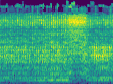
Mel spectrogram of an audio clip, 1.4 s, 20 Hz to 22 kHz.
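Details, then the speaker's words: Pottery wheel trimming a noodle bowl: a buzzy, vibrating scrape as the blade, held at 90° to the clay, scrapes instead of shaves and chatters. The fix is to tilt the tool slightly and slow the wheel. "That is chattering, right? Chattering. Okay, chattering."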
